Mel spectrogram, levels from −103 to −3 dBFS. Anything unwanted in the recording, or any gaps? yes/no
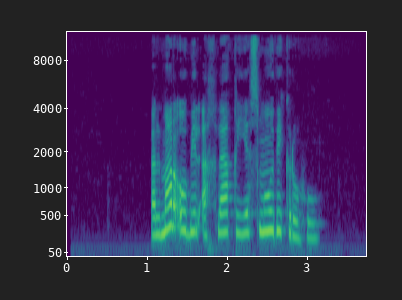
no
